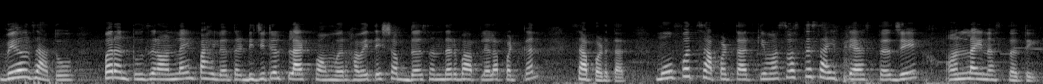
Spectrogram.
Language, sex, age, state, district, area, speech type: Marathi, female, 18-30, Maharashtra, Jalna, urban, spontaneous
